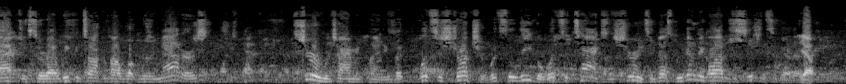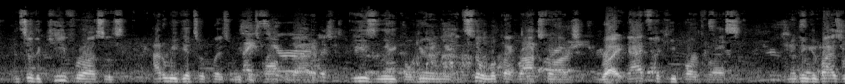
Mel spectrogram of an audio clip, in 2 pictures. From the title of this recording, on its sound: Live From The Fearless Investing Summit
